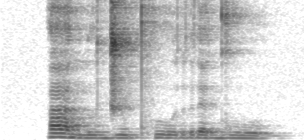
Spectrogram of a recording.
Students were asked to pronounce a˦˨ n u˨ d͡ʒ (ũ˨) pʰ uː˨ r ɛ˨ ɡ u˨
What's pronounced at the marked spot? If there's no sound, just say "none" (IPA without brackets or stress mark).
ũ˨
